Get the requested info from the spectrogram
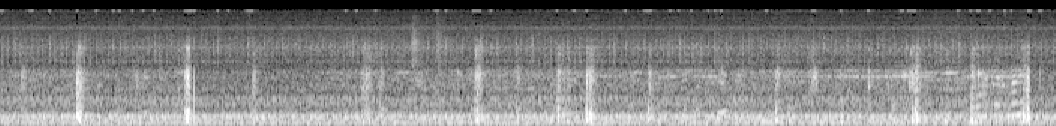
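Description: A steady low mechanical hum with scattered sharp clicks and knocks. The clicks come about once a second at first, then more often and irregularly near the end.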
